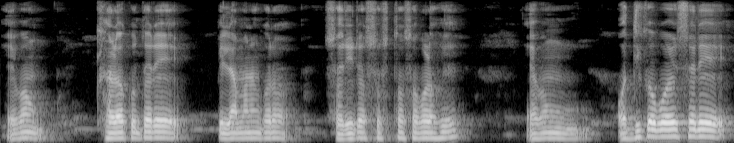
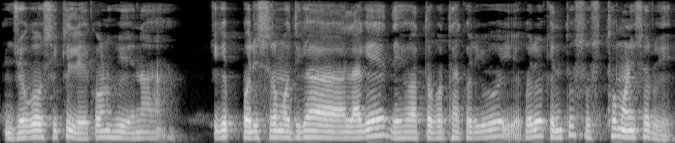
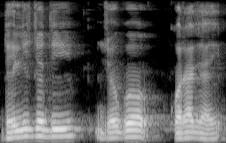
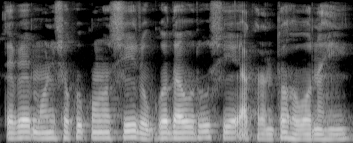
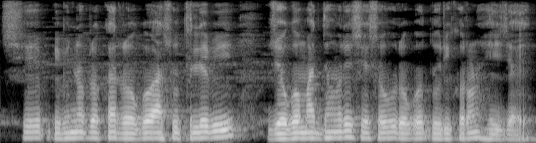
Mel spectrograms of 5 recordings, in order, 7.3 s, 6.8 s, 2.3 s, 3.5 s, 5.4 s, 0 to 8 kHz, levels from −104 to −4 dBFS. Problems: constant background noise, continuous background conversations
